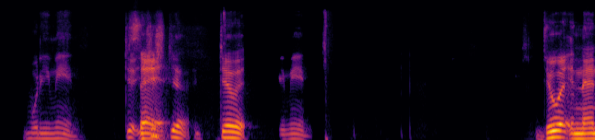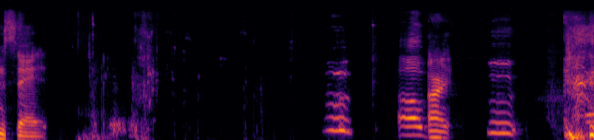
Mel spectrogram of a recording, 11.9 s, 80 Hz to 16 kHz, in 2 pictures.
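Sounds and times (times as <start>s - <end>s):
speech: 0.2s - 3.4s, 5.3s - 7.6s, 9.2s - 11.8s
dirty bong water bubbling during a hit: 6.8s - 8.0s.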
